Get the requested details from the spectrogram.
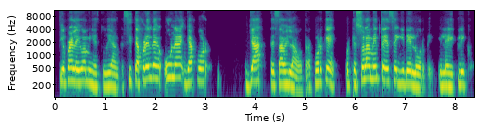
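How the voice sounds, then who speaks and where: A woman's voice: medium pitch, no room sound, clean studio sound. Woman teacher giving an online lecture. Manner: explains step by step, cues slides with "siguiente". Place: home. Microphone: video call.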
